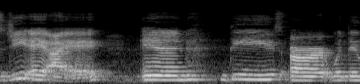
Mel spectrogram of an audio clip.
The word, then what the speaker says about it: Gaia: I still can't pronounce it, but it's Gaia.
